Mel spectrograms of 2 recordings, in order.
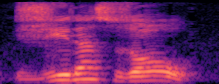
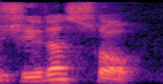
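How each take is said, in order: First: The middle consonant is a z sound. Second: The middle consonant is an s sound. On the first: The speaker calls it wrong. "um S entre vogais, ele tem som de Z" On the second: The speaker calls it right. "para realmente ele ter o som de sol"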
